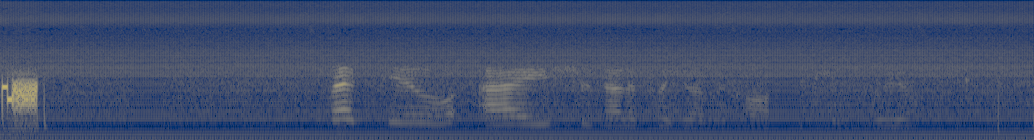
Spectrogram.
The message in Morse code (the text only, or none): none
